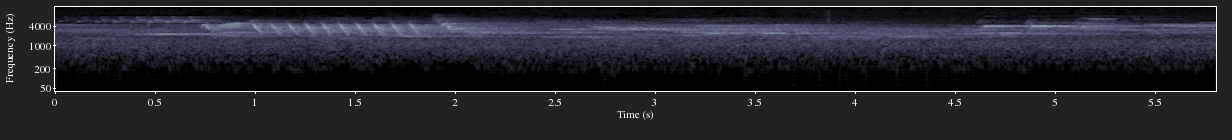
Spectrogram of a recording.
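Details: Birds singing outdoors: a fast, rhythmic high trill of evenly spaced notes for about a second, then softer overlapping chirps and a brief bright whistle near the end over steady background hiss.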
